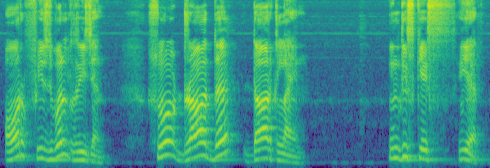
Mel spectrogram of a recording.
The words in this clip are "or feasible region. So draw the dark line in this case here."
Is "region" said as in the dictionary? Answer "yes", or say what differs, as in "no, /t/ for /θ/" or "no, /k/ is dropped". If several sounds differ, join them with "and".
yes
